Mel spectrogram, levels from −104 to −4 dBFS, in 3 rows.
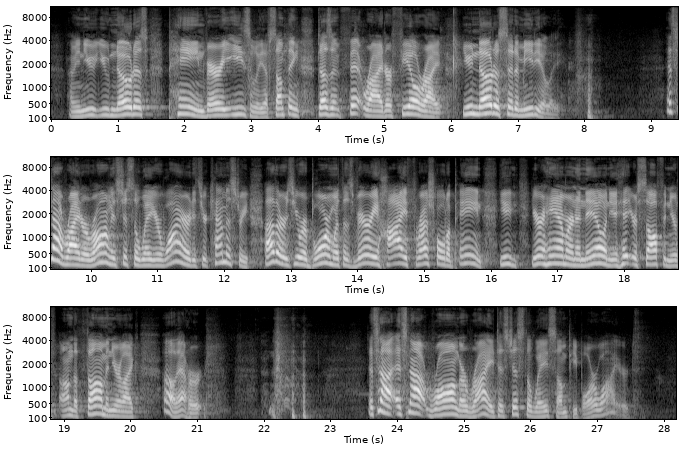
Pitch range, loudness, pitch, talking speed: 160-210 Hz, -23 LUFS, 190 Hz, 175 wpm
